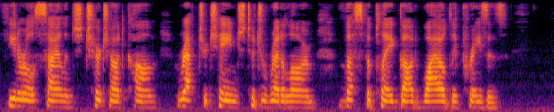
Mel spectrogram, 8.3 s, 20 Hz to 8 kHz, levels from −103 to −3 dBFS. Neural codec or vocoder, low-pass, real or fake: none; 7.2 kHz; real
